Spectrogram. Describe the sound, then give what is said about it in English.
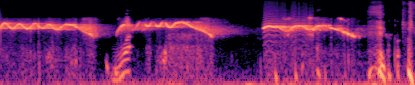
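A loud, piercing fingers-in-mouth whistle sounds in three long, wavering blasts with short gaps between them, and brief bits of voice can be heard in the pauses. “Because …'s a fingers in the mouth to whistle.”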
